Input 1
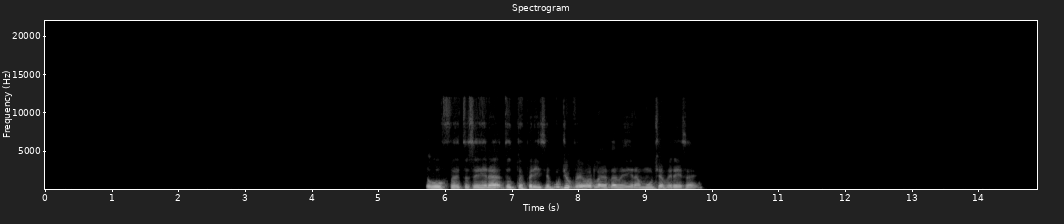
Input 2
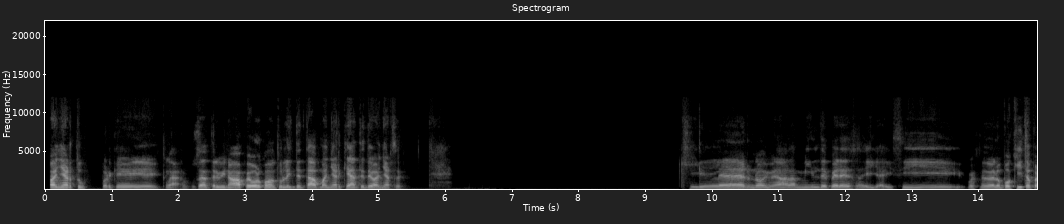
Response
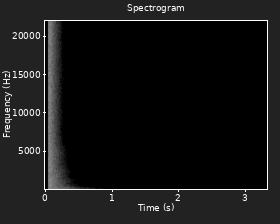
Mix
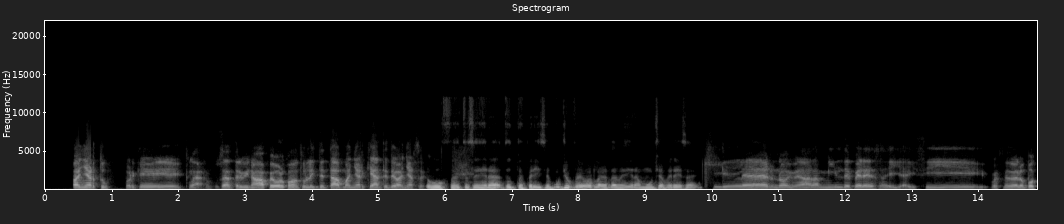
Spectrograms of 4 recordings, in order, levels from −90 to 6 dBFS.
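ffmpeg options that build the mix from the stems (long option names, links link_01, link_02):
-filter_complex "[0:a]lowshelf=frequency=200:gain=11,volume=-3.5dB[link_01];[1:a]lowpass=frequency=4200:width=0.5412,lowpass=frequency=4200:width=1.3066,asoftclip=type=tanh:threshold=-18.5dB,adelay=350,volume=-0.5dB[link_02];[link_01][link_02]amix=inputs=2:normalize=0"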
